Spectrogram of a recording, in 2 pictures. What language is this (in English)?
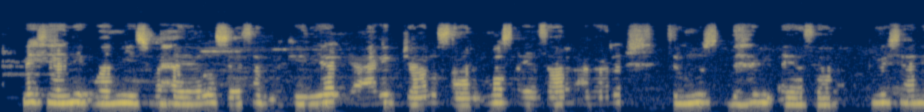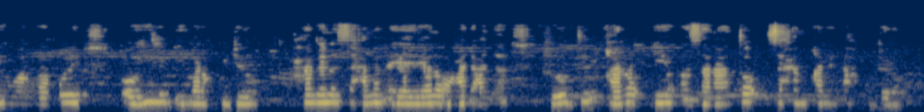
Somali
